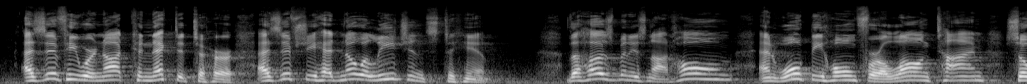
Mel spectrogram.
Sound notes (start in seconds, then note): none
